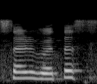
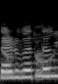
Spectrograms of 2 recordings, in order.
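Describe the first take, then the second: First: The word ends in an 's' sound. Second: The word ends in a nasal sound. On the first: The speaker calls it right. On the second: The speaker calls it wrong.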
